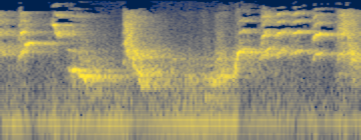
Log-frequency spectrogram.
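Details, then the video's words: Chinese hwamei song in a short burst: bright high whistles sliding down into long, falling, slurred notes, then quick repeated whistled figures, with a quiet steady hum in the background. "Masteran Suara Samyong"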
